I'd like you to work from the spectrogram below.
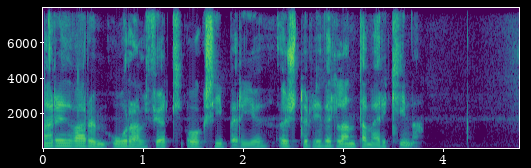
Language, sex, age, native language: Icelandic, male, 40-49, Icelandic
